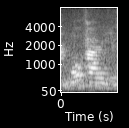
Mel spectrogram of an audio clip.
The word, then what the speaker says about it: Maurya: Yeah, Maurya.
